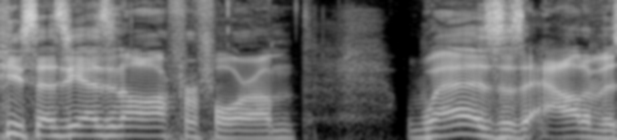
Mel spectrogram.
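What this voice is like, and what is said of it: Usual voice. Nothing is said of it.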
